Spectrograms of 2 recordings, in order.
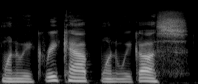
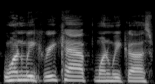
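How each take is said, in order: First: It is said at a normal pace. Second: It is said very fast.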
